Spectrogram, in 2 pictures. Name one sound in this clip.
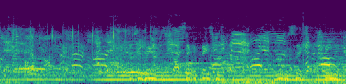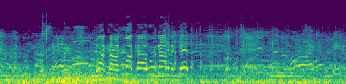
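A crowd of men and boys chatter and call out nearby outdoors.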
